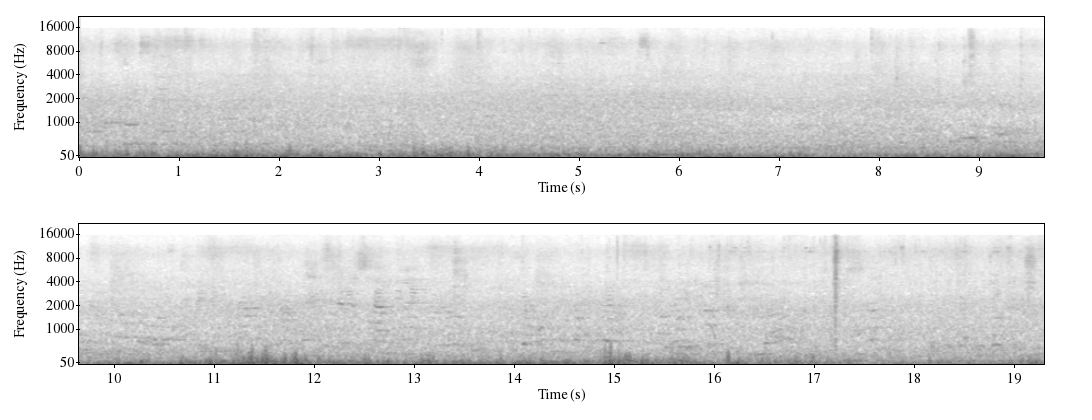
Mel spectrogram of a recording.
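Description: Wind rumbles outdoors across the microphone.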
